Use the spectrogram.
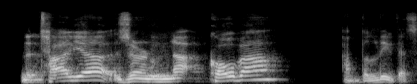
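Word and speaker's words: Zhernakova: Natalia Zernova. I believe that's how you pronounce it. Good morning, ma'am. How do you pronounce your last name? Zerakova. Zernakova.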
